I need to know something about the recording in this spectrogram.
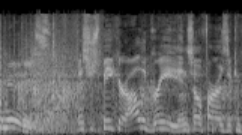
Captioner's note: some Applause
